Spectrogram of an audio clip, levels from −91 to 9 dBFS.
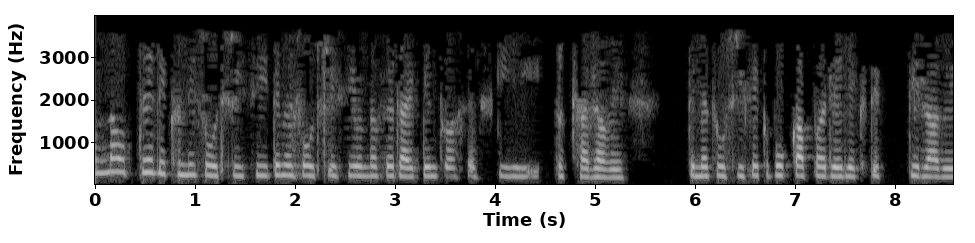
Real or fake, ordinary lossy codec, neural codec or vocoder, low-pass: real; MP3, 16 kbps; none; 3.6 kHz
